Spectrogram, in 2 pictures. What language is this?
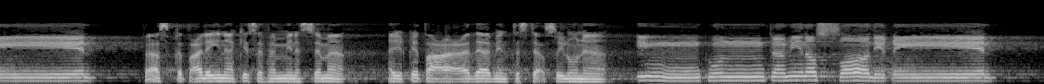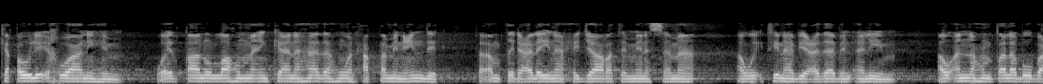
Arabic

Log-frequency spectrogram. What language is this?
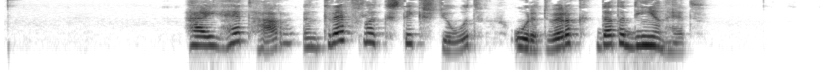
Western Frisian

